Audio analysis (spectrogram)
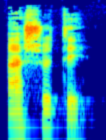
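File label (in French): "acheter", French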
